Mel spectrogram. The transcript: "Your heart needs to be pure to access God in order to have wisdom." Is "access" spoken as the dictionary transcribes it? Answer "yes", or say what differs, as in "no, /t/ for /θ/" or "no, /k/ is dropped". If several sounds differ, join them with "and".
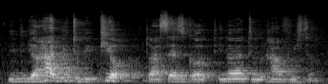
no, /k/ is dropped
